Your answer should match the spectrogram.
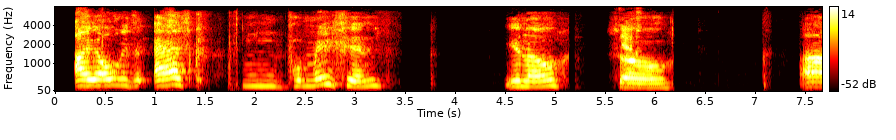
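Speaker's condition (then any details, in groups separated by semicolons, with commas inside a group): Cerebral palsy; uses wheelchair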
